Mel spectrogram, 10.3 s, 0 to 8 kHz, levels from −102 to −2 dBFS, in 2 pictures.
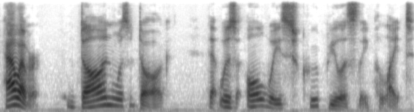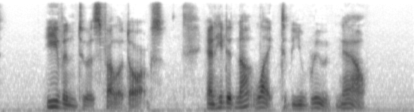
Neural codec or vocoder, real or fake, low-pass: codec, 16 kHz, 2 kbps, FunCodec, trained on LibriTTS, 25 frames a second; fake; 7.2 kHz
